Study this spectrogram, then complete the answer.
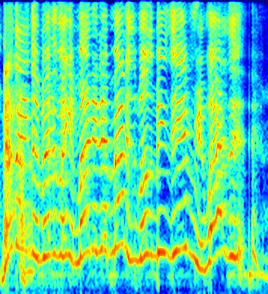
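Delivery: very high-pitched comic tirade; retold outrage. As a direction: squeal it out in hammed-up indignation. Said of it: "I was pissed".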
